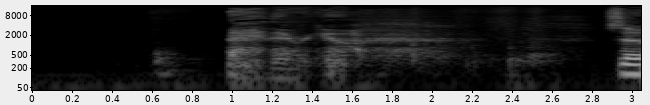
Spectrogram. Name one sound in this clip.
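A cardboard box slides across a wooden table.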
